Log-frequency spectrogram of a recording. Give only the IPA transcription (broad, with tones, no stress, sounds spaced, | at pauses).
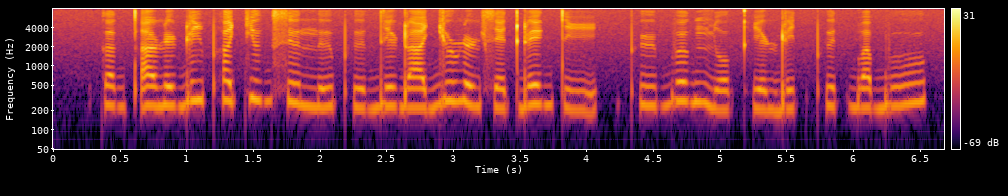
k ɐ˨ ɡ tʼ a˨ ɳ i˨ ɖ i˦ pʰ ɐ˦ c ɨ˦ ɡ s ɨ˦˨ n̪ ɨ˨˦ pʰ ɨ˨ d̪ i˨ ɖ a˨ ɟ ʉ˦ ɳ ɨ˨ ɳ s e˨ t ɖ e˦ ɡ t i˨ | pʰ ʉ˨ b ɵ˦ ɡ ɲ o˨ kʰ i˨ ɳ ɖ i˨ t pʰ ɨ˨ t b ɐ˨ b u˨˦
